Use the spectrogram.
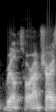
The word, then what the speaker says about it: Realtor: tour uh but it's so funny when you listen to a real tour say it incorrectly it just cracks me up uh so I'm glad you brought that up I'm glad you tour two syllables real Tor uh so wal I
